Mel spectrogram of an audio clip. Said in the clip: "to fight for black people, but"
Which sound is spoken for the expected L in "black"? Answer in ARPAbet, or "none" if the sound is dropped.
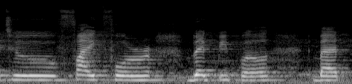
none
